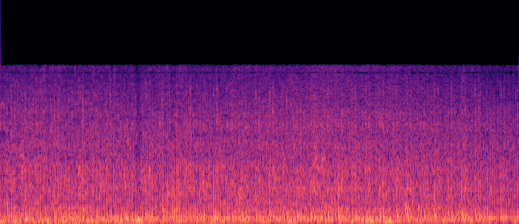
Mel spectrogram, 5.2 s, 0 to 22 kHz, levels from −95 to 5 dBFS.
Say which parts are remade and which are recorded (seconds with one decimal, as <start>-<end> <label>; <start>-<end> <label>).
0.0-2.3 remade; 2.3-4.8 recorded; 4.8-5.2 remade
